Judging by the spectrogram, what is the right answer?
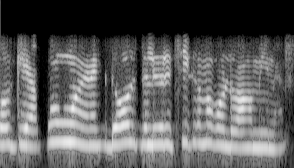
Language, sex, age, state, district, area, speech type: Tamil, female, 18-30, Tamil Nadu, Thoothukudi, rural, conversation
